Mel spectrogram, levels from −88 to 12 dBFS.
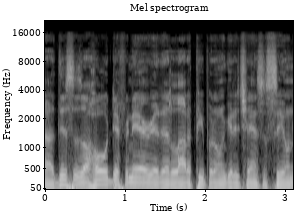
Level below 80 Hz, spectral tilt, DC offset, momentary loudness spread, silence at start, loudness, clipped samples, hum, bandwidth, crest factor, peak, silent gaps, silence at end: -26 dBFS; -5.5 dB/octave; under 0.1%; 3 LU; 0 s; -16 LUFS; under 0.1%; none; 16 kHz; 12 dB; -2 dBFS; none; 0 s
